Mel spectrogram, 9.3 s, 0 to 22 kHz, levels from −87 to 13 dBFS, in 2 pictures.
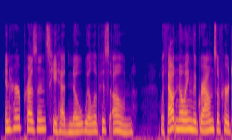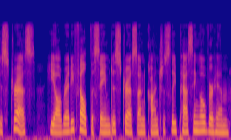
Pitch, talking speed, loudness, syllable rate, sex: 195 Hz, 175 wpm, -19 LUFS, 4.8 syllables/s, female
